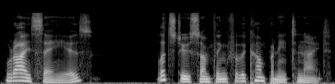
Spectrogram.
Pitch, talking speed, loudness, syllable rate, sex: 130 Hz, 195 wpm, -20 LUFS, 6.0 syllables/s, male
